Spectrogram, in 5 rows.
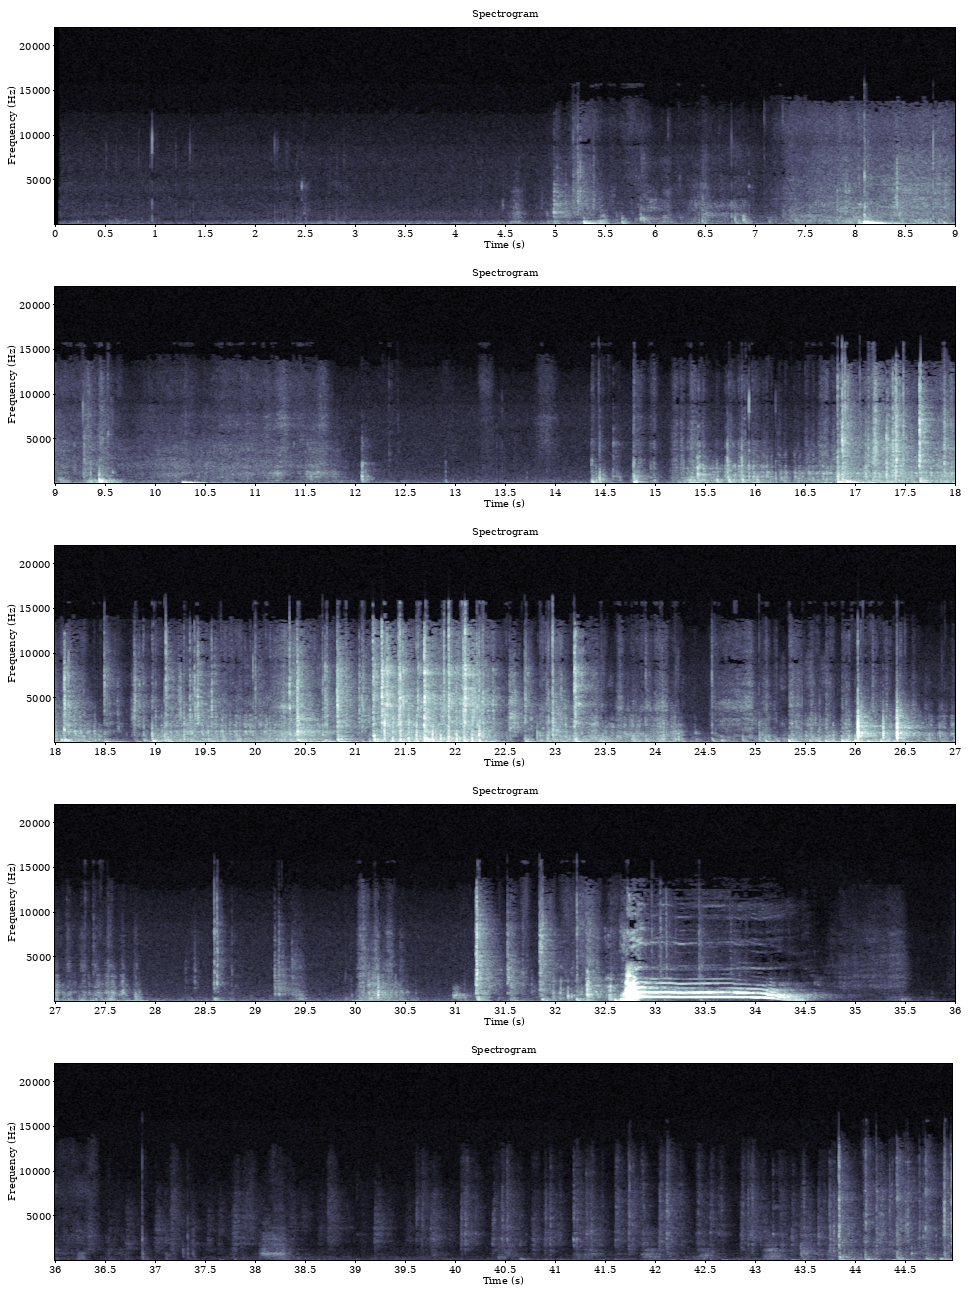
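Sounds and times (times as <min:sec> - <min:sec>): small dog howling: 0:32.6 - 0:34.6.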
